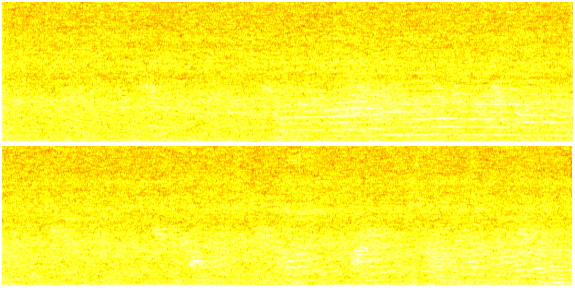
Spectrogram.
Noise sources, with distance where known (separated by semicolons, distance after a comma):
music from a fixed source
